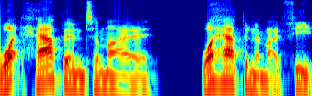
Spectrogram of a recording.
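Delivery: ordinary talk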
